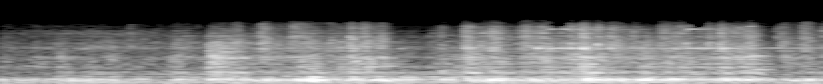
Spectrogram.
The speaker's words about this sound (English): What's happening now? They're adding it all up. In their head? No, on machines.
